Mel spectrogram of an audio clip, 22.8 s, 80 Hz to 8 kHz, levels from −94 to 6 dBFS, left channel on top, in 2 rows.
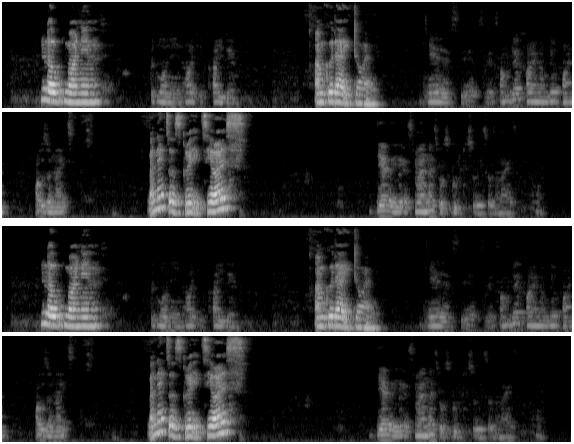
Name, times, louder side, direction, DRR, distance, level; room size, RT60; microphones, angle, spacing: voice 1, 0.8-2.1 6.2-7.5 14.3-16.2, left 1 dB, 25° left, 0.8 m, -23 dB
voice 2, 3.0-4.7 8.4-11.5 12.1-12.7 18.9-21.6 22.1-22.2, left 2 dB, 85° left, 0.9 m, -44 dB
3.9 x 3.0 x 2.8 m
head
